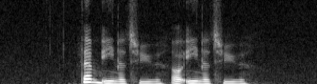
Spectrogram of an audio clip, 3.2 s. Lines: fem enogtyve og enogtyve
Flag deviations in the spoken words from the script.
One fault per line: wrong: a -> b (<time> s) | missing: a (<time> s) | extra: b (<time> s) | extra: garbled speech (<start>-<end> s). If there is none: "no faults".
no faults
